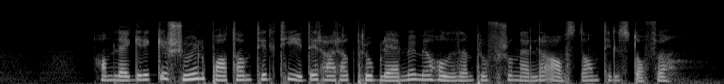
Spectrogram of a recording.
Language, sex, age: Norwegian, female, 37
